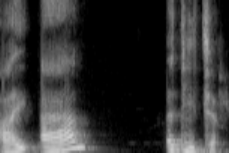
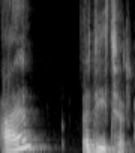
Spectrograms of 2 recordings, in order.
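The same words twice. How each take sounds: First: "I am" is said as two full words. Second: "I am" is shortened into one syllable.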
